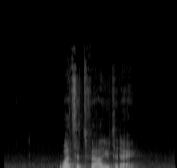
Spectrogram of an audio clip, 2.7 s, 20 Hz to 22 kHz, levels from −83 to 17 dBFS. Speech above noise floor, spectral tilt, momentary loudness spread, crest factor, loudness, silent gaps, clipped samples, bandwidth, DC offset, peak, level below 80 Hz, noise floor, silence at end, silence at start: 32 dB; -6.5 dB/octave; 7 LU; 22 dB; -32 LUFS; none; under 0.1%; 16 kHz; under 0.1%; -12 dBFS; -84 dBFS; -63 dBFS; 0.6 s; 0.9 s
